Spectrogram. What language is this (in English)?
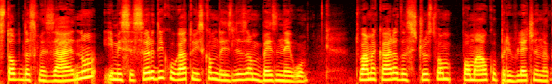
Bulgarian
